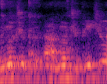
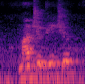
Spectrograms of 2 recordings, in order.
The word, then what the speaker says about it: Machu Picchu: it now on to the second one is Machu Picchu I think is how it's pronounced Machu Picchu Machu Picchu is huge it's so big that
